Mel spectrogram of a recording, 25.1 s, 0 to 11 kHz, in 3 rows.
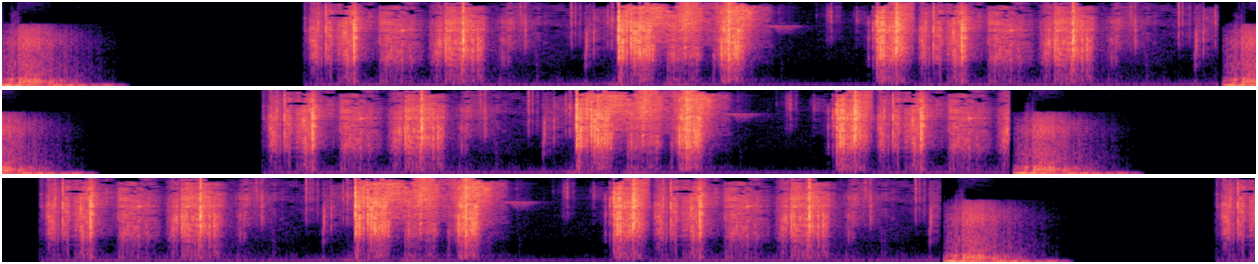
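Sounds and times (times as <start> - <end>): knife scraping crusty surface: 2.0 - 8.1, 10.1 - 15.1, 17.0 - 23.0.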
